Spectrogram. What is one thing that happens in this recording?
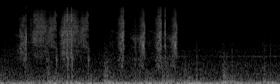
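Playing cards flip over with quick, sharp swishes.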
